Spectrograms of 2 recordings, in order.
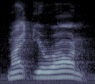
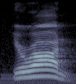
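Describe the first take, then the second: First: Louder "you're on", accepting the bet; game acceptance. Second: "You're on" said much louder, with a firm falling end; emphatic repeat. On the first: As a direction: take the dare with a grin. Accepting a friendly challenge. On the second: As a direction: double down on the challenge, loud. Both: Real, not acted.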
